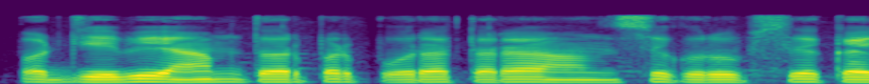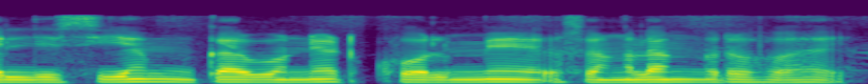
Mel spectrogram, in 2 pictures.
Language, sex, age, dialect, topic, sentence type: Magahi, male, 25-30, Southern, agriculture, statement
